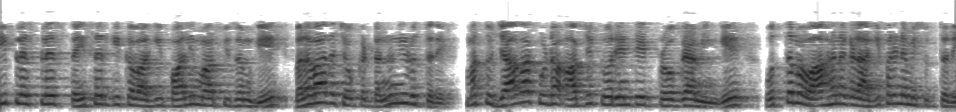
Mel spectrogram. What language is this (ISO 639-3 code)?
kan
